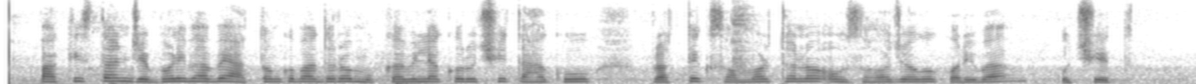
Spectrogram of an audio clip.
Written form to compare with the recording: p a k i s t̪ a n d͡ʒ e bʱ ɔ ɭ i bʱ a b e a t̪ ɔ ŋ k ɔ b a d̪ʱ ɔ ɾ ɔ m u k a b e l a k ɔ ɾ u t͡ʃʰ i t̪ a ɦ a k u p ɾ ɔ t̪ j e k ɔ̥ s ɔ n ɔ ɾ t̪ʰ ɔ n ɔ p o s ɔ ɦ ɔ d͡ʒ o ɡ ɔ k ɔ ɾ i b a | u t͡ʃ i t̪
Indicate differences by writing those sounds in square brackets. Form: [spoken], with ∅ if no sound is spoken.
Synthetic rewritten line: p a k i s t̪ a n d͡ʒ e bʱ ɔ ɭ i bʱ a b e a t̪ ɔ ŋ k ɔ b a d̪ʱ ɔ ɾ ɔ m u k a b [i] l a k ɔ ɾ u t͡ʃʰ i t̪ a ɦ a k u p ɾ ɔ t̪ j e k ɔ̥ s ɔ [m] ɔ ɾ t̪ʰ ɔ n ɔ [ʔ] o s ɔ ɦ ɔ d͡ʒ o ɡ ɔ k ɔ ɾ i b a | u t͡ʃ i t̪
